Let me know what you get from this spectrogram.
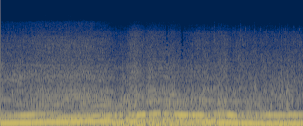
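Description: Daihatsu Mira rollover car's engine heard on board, revving up under acceleration, easing off about three and a half seconds in and then holding a steady speed.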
